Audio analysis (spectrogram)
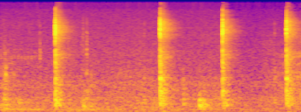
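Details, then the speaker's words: On-off switch of a novelty Audio-Vista radio with a badly deteriorated frame, first look: four crisp, sharp clicks about a second apart, each a clean snap with no crackle; the switch works properly. "the switch sounds like it works good. Let's widen out. The on-off switch, like on the other one, sounds good."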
